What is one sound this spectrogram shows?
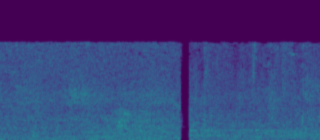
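An escalator hums as it moves.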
